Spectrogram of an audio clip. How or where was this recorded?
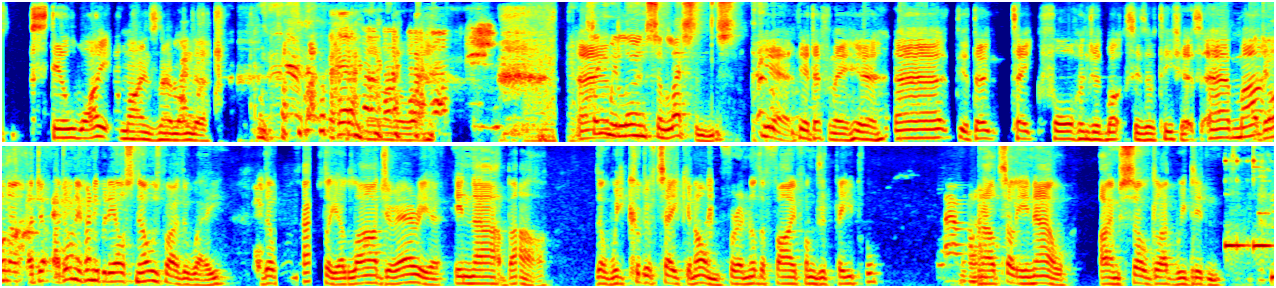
video call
